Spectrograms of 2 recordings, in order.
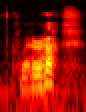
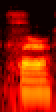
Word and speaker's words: Clara: I was hoping for Carla from the Doctor Who. – Clara? – Clara. Carla. – Clara. Being around you, you just mispronounce names, you just keep going.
